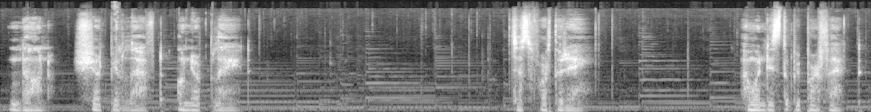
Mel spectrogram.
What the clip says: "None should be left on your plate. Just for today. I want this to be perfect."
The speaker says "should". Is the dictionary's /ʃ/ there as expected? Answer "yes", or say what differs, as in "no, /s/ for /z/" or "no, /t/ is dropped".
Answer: yes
